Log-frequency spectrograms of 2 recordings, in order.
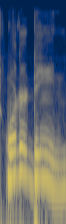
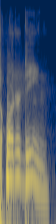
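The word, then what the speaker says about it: Oorderdeen: I think it's Orderdeen, just because it's O O R D E R D E E N or D E N E. So I think it's Orderdeen.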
